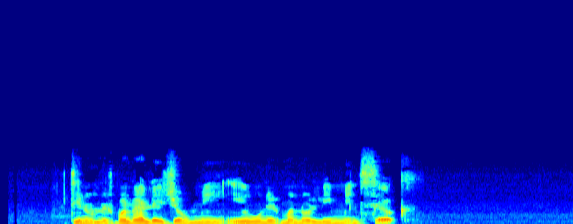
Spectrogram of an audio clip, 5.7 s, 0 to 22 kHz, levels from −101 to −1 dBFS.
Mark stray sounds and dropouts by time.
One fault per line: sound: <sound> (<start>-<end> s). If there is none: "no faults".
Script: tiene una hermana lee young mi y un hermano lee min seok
no faults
